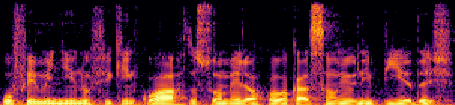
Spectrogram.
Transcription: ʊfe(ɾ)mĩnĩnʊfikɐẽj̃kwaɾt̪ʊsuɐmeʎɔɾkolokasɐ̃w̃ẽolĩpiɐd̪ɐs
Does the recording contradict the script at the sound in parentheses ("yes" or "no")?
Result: yes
